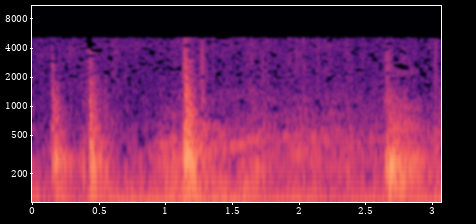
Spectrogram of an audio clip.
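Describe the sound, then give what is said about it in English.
Several solid clunks and knocks of glass doors being pushed shut come in an uneven sequence: two close together, a heavier one, then a last one after a pause, over faint background hum. “Close the glass doors, Lau.”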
